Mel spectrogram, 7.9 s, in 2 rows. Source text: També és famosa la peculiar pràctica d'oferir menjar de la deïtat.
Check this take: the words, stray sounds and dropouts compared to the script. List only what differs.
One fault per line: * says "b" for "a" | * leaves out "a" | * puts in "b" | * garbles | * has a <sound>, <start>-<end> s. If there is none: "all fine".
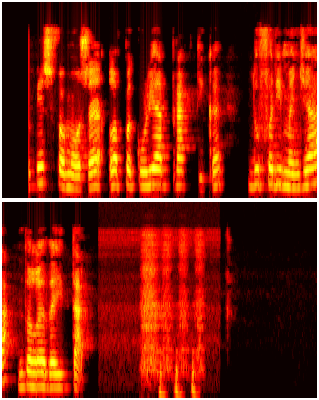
* has a laugh, 5.7-6.5 s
